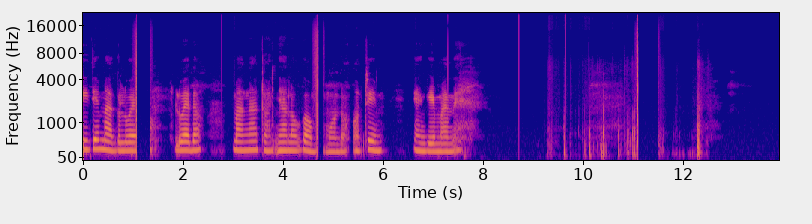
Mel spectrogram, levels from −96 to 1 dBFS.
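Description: At 0.97 s the speech goes through a wireless microphone squelch dropout that lasts until 1.41 s. Hiss swells as the FM radio link fades, then the receiver's squelch mutes the output for about 270 ms before the voice returns. At 2.77 s a single-sample bit error spike, peaking at about -9 dBFS, gives one sharp broadband tick. A second dropout runs from 4.57 to 4.84 s, with a shorter mute of about 110 ms. Further bit error spikes follow at 7.30 s (three consecutive samples, about -15 dBFS), 8.72 s (one sample, about -9 dBFS) and 9.66 s (one sample, about -15 dBFS). In each case a flipped bit makes the sample value leap by a power of two and snap straight back. The longest dropout, from 11.02 to 11.55 s, mutes for about 410 ms.

The dropouts differ from a digital packet loss or a noise gate in the rising static just before each hole, which comes from the analogue link failing before the squelch closes. 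The ticks differ from crackle or clipping because each is a lone instantaneous click with no connection to the level or content of the speech around it.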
